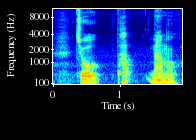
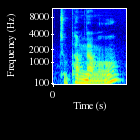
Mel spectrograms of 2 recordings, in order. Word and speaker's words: 조팝나무: 혹시 조파 나무라고 아세요 발음을 잘하셔야 됩니다 너무 빨리 하면은 이상하게 들릴 수가 있어요 너무 느리게 해도 이상한가 조팝나무 조팝나무 대학교 무렵이었던 거 같아요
